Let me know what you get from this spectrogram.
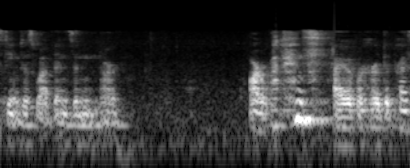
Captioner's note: chuckles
